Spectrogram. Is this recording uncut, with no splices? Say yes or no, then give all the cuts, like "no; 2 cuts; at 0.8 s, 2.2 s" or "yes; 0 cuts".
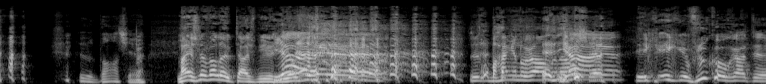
yes; 0 cuts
